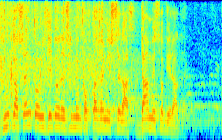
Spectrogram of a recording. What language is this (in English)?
Polish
